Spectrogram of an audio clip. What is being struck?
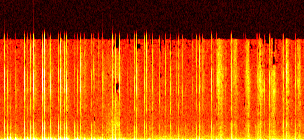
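Bar of soap.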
